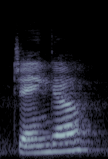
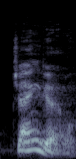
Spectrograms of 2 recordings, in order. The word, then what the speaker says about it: Django: cute what's his name django django yeah yeah with the d the d is silent and he's never unchained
